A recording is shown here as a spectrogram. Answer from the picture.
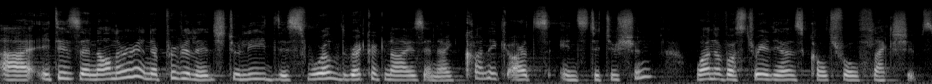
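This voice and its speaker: A woman's dark, mellow tone at a fairly slow pace. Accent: French Canadian. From Quebec, Canada (Montreal). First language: French. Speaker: orchestra managing director. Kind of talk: prepared speech.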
